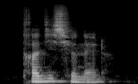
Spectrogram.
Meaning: traditional
- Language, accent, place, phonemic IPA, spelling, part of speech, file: French, France, Paris, /tʁa.di.sjɔ.nɛl/, traditionnel, adjective, LL-Q150 (fra)-traditionnel.wav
